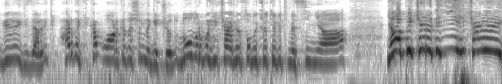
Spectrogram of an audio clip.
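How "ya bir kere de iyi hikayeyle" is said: high, loud fed-up cry; loud, exasperated plea; exasperated outburst. Real, not acted. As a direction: throw up your hands at the chat. Exasperated outburst at sad chat stories.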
